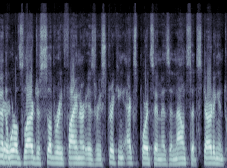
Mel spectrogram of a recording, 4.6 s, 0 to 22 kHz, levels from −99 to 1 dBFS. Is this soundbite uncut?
yes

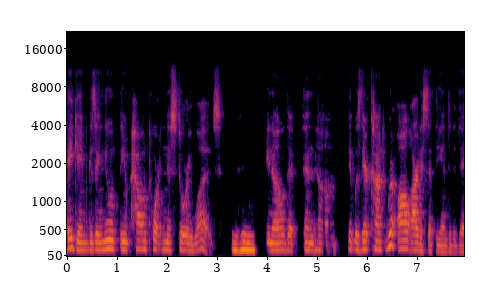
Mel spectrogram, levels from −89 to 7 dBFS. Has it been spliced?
no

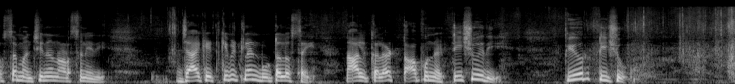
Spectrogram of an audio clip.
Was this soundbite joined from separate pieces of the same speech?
no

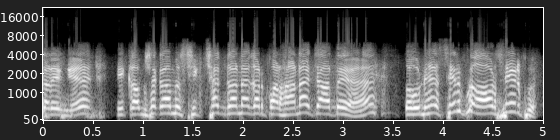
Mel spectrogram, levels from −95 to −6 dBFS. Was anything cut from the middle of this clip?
no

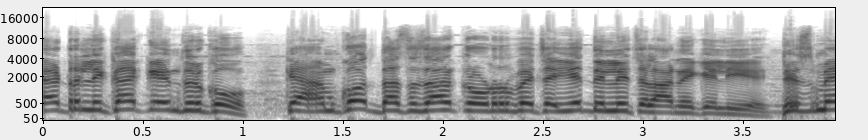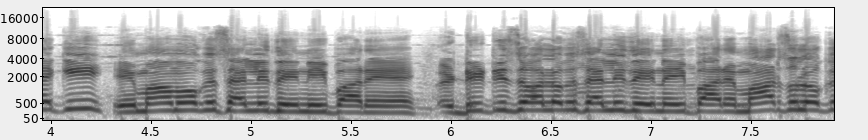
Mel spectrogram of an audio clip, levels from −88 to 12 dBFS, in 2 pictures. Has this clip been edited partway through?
yes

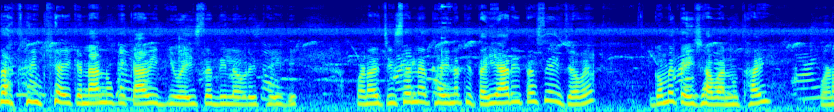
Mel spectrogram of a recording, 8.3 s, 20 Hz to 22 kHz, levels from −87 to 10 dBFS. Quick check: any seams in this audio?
no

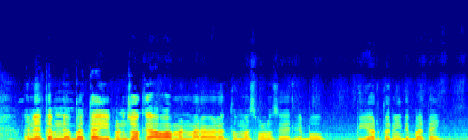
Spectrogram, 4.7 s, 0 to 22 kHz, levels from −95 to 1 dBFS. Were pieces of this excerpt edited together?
no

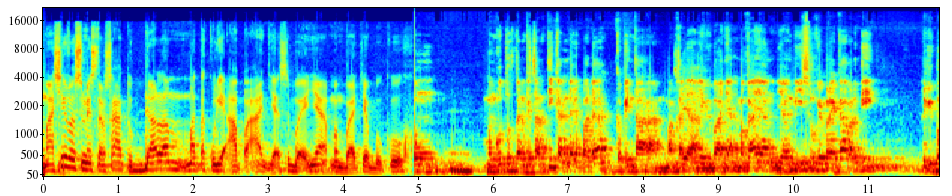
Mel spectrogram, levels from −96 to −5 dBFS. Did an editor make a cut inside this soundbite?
yes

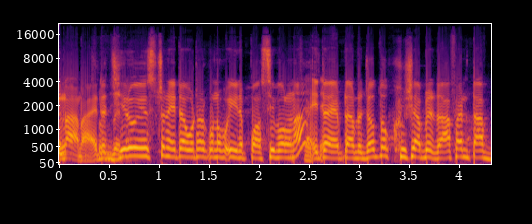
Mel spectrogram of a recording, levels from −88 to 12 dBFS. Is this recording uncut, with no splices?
yes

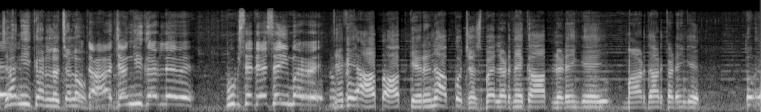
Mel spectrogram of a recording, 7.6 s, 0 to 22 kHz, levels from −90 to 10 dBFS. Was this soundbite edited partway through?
yes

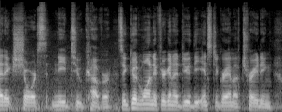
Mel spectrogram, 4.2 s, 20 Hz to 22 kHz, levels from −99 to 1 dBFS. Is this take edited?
yes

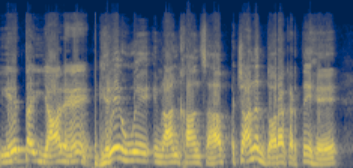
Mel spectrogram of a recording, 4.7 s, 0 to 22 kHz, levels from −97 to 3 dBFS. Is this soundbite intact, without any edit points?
no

